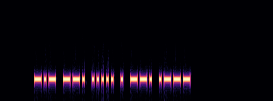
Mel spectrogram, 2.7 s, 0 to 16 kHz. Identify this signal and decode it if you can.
Morse code, heard as a keyed tone, about 53 wpm, 700 Hz. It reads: KG5EGJ
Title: USA Call Signs - 3x Character Spacing - 50wpm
